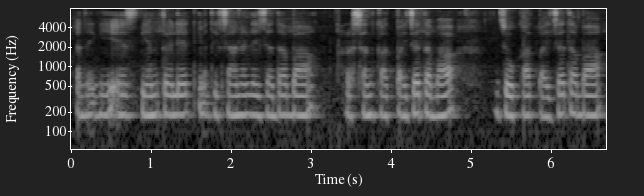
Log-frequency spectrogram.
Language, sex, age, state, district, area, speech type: Manipuri, female, 30-45, Manipur, Bishnupur, rural, spontaneous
